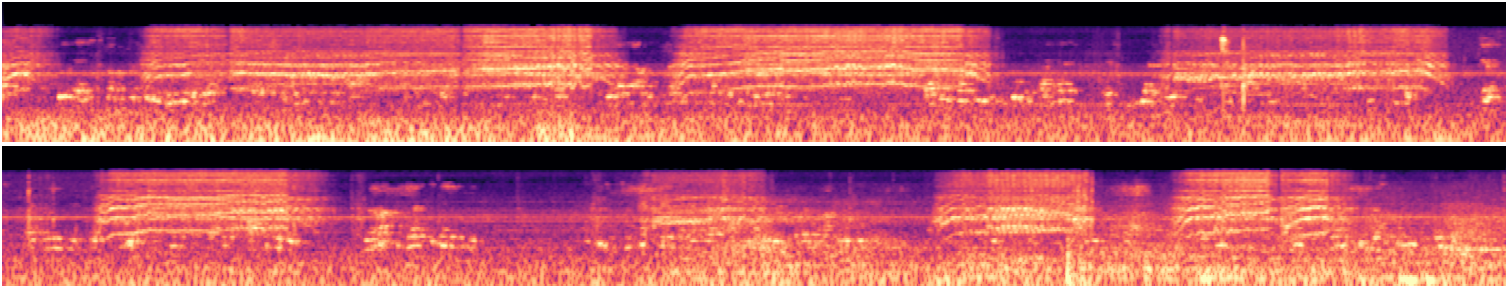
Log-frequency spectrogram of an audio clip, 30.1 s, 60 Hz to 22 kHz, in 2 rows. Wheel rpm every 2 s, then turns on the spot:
60, 160, 140, 110, 120, 40, 140, 30, 120, 10, 60, 10, 90, 80, 20.
28-30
